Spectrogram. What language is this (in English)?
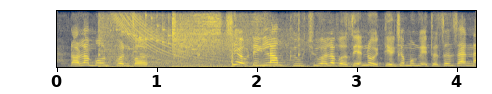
Vietnamese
